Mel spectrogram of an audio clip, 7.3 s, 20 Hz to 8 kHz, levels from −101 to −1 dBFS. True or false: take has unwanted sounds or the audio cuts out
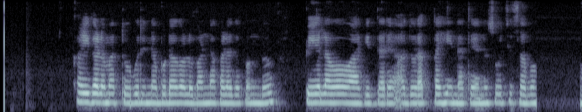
false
